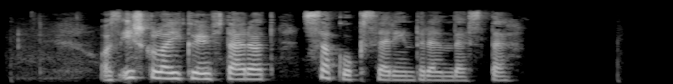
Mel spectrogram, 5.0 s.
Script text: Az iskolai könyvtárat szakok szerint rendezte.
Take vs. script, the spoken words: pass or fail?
pass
